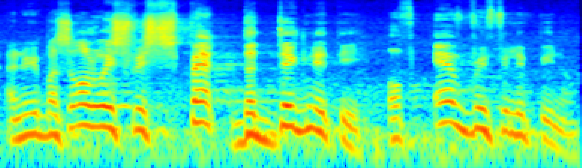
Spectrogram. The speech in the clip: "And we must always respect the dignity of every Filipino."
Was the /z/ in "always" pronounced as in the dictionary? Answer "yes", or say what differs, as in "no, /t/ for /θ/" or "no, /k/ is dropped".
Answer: no, /s/ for /z/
